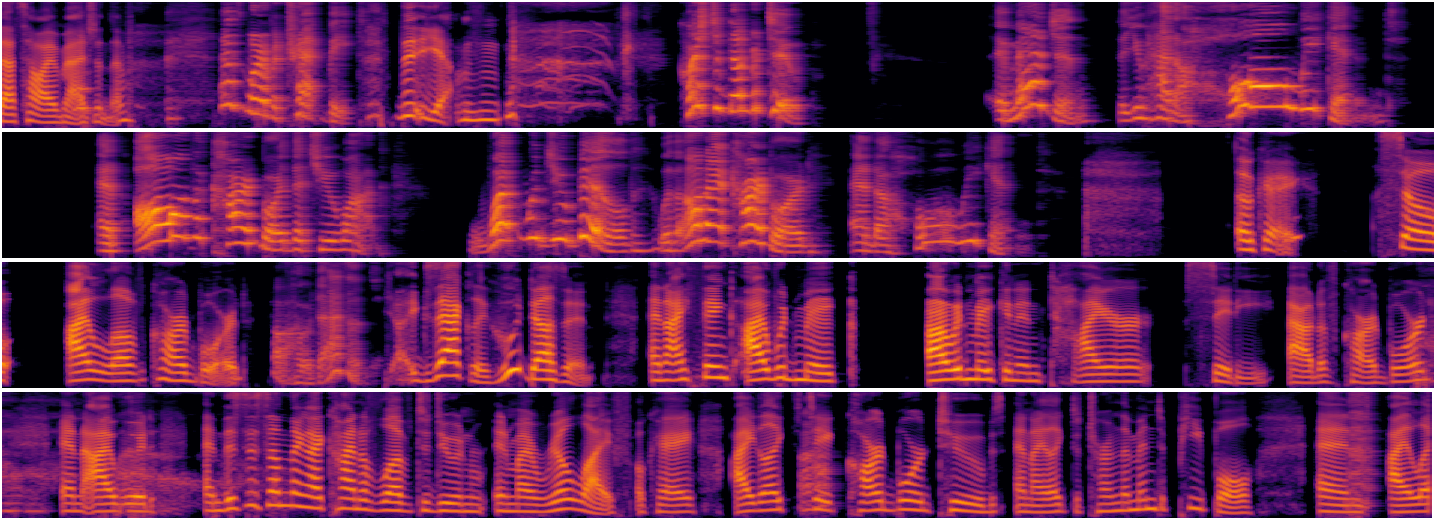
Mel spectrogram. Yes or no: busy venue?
no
